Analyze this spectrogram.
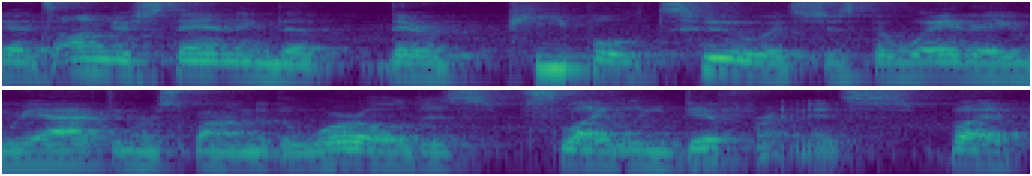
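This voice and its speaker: The speaker has an American accent and talks at a moderate pace with ordinary pitch variation. There is audible room echo and noticeable background noise. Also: man. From New Jersey. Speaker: podcast host. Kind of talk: interview conversation.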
